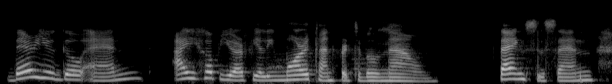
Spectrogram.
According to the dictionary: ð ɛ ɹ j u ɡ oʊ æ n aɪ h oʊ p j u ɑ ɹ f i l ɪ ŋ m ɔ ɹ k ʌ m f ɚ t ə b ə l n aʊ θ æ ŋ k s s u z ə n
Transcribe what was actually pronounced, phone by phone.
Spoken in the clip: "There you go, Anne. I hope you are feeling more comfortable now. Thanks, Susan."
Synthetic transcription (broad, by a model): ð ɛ ɹ j u ɡ oʊ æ n aɪ h oʊ p j u ɑ ɹ f i l ɪ ŋ m ɔ ɹ k ʌ m f ɚ t ə b ə l n aʊ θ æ ŋ k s s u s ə n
